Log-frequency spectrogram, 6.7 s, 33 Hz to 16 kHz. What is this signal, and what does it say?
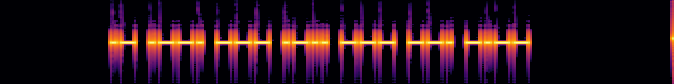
Morse code, heard as a keyed tone, about 25 wpm, 700 Hz. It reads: APOLOGY
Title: Multi-letter Phonemes Repeated 3x 25wpm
